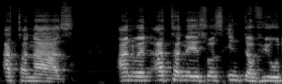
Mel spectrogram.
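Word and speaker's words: Athanaze: I was there and saying that atanes is atanes somebody came and tell me that it pronounced atanas and when atanes was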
